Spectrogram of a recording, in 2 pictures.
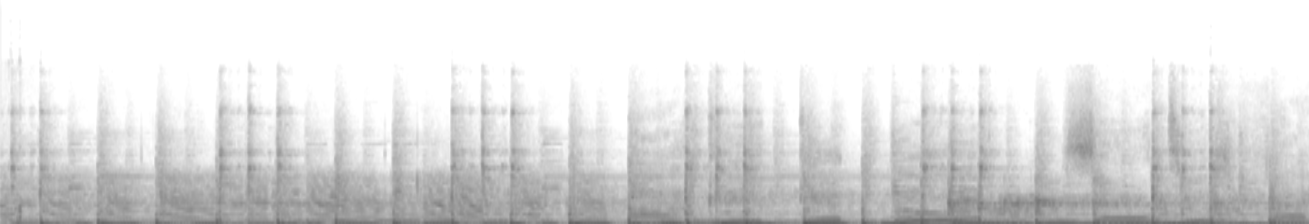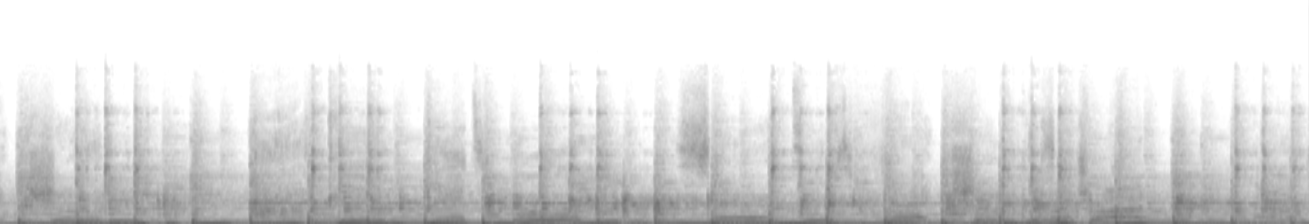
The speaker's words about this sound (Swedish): Jag skulle vilja spela … med ….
